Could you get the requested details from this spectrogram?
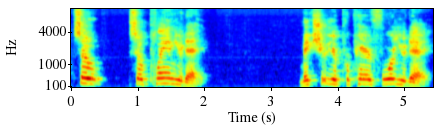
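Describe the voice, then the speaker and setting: A middle-aged man on a motivational podcast, telling energetic stories full of rhetorical questions and acted-out asides. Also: high-pitched, slow pace. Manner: acts out his own thoughts in quoted asides. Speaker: podcast guest.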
